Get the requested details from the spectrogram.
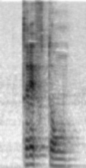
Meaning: a triphthong, monosyllabic three vowel combination, usually involving a quick but smooth movement from one vowel to another that passes over a third one
- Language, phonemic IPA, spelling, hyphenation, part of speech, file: Dutch, /ˈtrɪftɔŋ/, triftong, trif‧tong, noun, Nl-triftong.ogg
